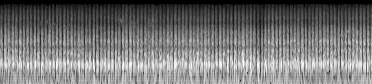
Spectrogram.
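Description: Two black foam windscreens on stand-mounted microphones are scratched rapidly with fingertips and short nails, making a dense, continuous scratchy rustle. The texture is steady and fairly even, with its weight low around the midrange and lows and almost nothing bright. It carries on unchanged for the whole clip.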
